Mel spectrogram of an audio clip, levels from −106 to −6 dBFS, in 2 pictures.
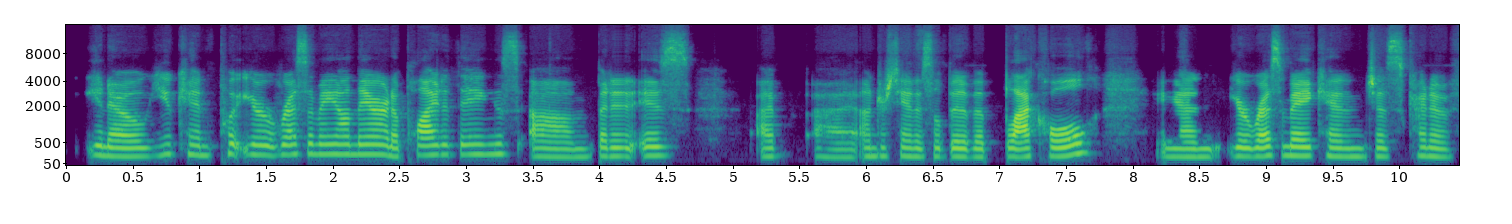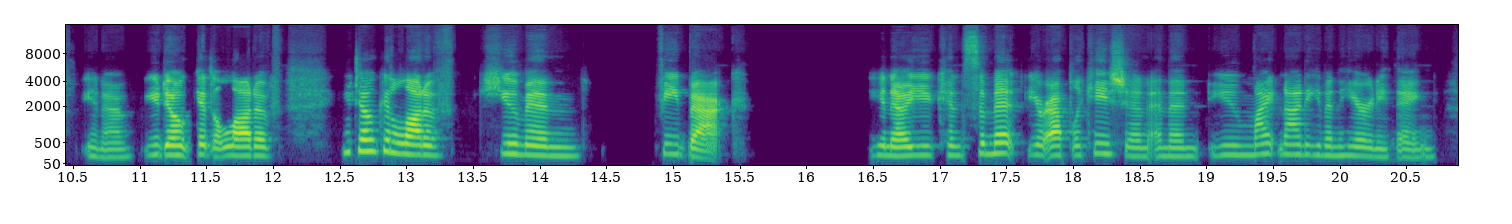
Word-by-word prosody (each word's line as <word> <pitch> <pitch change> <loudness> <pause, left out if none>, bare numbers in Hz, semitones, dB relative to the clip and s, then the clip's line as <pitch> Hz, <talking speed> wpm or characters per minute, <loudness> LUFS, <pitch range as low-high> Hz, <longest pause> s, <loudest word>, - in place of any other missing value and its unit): you 210 -1 -6
know, 180 -1 -1
you 210 +5 -8
can 210 -3 -7
put 240 +4 -7
your 215 -2 -3
resume 225 +2 -2
on 225 0 -1
there 225 0 +3
and 210 - +1
apply 210 +4 +1
to 220 - -8
things, 225 +1 -7
um, 170 -1 -4
but 185 -1 -3
it 185 0 -3
is 195 - -4 0.5
I 180 - -5 0.3
I 165 -1 -10
understand 185 0 -3
it's 175 +1 -6
a 180 - -7
bit 175 0 -1
of 170 - -9
a 170 -1 -5
black 175 0 +5
hole, 200 +7 -1 0.5
and 170 0 -4
your 180 -1 -2
resume 195 +1 +3
can 180 -2 -5
just 180 -1 -3
kind 190 -2 -5
of, 170 -1 -5
you 190 - -8
know 165 +1 -6
you 215 +1 0
don't 210 -1 +6
get 220 -3 +3
a 175 - 0
lot 195 0 +7
of 195 0 -1 0.4
you 270 0 -7
don't 290 0 +5
get 285 - +2
a - - +2
lot 215 - +9
of 210 0 0 0.2
human 200 -5 +1 0.6
feedback, 230 -1 +4 0.9
you 205 +1 -3
know? 195 -1 +6
You 205 +1 +2
can 205 -1 -6
submit 245 +3 +2
your 215 -1 -2
application, 205 -2 +2
and 185 0 -6
then 180 -1 -4
you 210 +1 -8
might 225 +3 -1
not 225 0 +1
even 205 -2 -6
hear 195 -1 -3
anything. 170 0 -5
195 Hz, 185 wpm, -24 LUFS, 180-220 Hz, 0.9 s, lot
